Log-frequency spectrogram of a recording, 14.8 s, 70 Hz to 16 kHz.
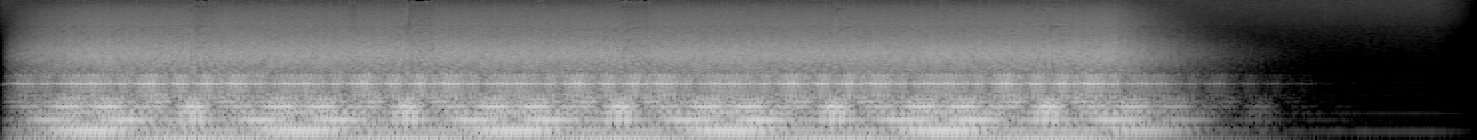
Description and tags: Space Pad - G#0
This is a sample from my Q Rack hardware synth. It is part of the "Q multi 012: Spacepad" sample pack. The sound is on the key in the name of the file. A space pad suitable for outer space work or other ambient locations.
electronic, pad, space, space-pad, waldorf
